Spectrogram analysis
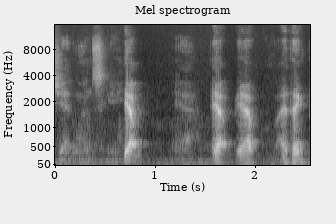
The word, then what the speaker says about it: Jedlinski: It's Jedlinski.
